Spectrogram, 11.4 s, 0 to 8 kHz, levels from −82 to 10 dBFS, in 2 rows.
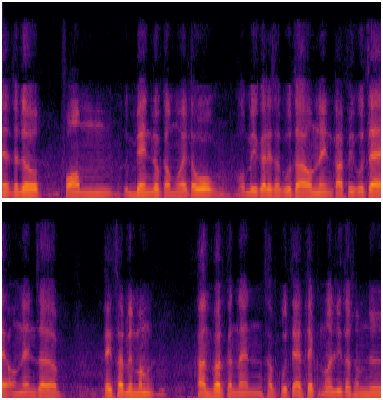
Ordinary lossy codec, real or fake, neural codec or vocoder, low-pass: AAC, 32 kbps; fake; codec, 16 kHz in and 24 kHz out, 0.9 kbps, LongCat-Audio-Codec, four codebook decoder; 7.2 kHz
